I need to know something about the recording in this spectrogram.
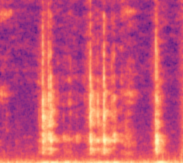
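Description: Faint computer keyboard typing: a few scattered keystrokes in short clusters.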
